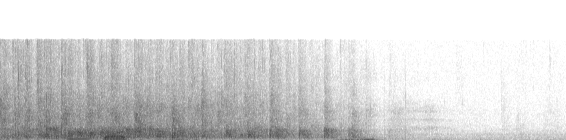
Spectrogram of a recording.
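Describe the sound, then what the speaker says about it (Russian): Audience applause at a journalism master class, steady clapping running beneath a woman's speech for several seconds before dying away into a quiet room. "Еще раз аплодисменты"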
